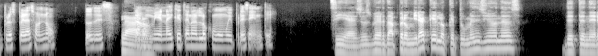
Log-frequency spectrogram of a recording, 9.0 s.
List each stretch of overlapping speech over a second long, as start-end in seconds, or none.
none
